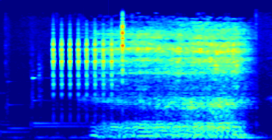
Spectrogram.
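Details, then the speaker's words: An adult's own snoring, never heard before recording: a few chiming musical notes, then one long, loud, low rattling snore on an in-breath lasting over a second: heavy snoring. "sound is me snoring I had never heard it before until I recorded it but every person that has slept next to me has suffered through it"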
